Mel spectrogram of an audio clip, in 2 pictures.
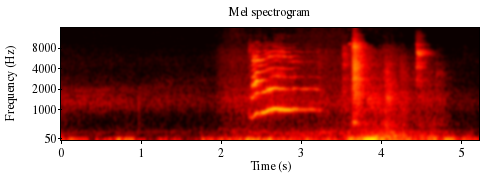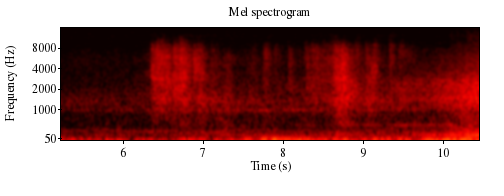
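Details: Nanako, a rescued cat taken in as a kitten near home, worriedly and desperately trying to wake her owner who overslept: one clear rising, harmonic-rich meow lasting about a second, followed by knocking thumps and soft rustling indoors.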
